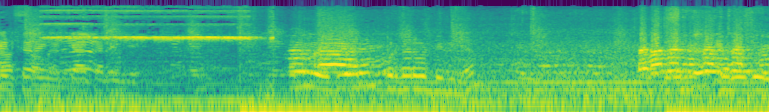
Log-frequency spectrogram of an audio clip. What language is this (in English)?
Indonesian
